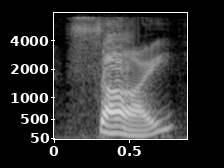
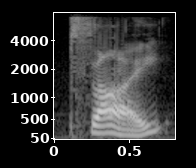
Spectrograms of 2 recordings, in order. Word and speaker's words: psi: value of agent i psi sub v comma n i note that this greek letter can be pronounced either psi or psi both are equal now what exactly is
